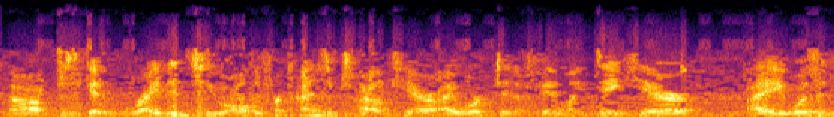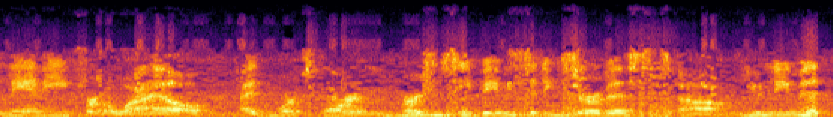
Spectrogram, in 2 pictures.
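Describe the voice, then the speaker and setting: A woman in her thirties from the United States giving a self-introduction speech for a class, measured and dotted with ums and uhs, recorded on a camcorder. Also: medium pitch. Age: 30s. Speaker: student. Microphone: camcorder at a distance. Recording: echoey room, distant camcorder, audible noise.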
